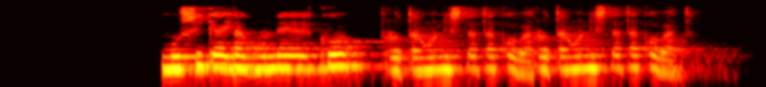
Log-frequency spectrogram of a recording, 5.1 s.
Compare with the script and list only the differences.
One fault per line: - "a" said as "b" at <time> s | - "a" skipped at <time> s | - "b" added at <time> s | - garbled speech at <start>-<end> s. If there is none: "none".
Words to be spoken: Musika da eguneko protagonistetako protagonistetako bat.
none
